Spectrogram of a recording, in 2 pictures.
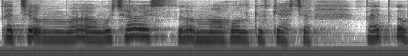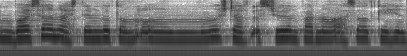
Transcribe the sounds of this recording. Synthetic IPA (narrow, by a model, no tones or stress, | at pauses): t̪ɐt͡ʃʰiwut͡ʃʰas | maːɦoːlkʲut̪kʲast͡ʃʰi | t̪ɐit̪baːsaːnast̪emd̪ut̪ɐmaːsʈɐɾst͡ʃuɾɐnt̪̚pɐɾnawɐsaːlkiɦin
